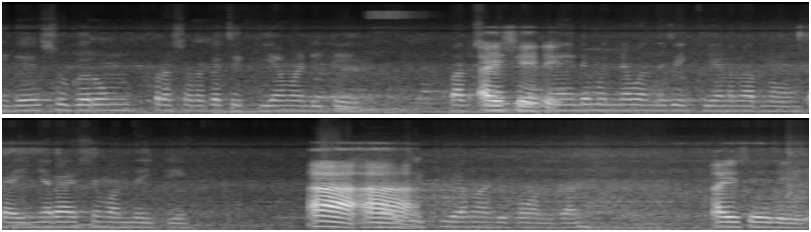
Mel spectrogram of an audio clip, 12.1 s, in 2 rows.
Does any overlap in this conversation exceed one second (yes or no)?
no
